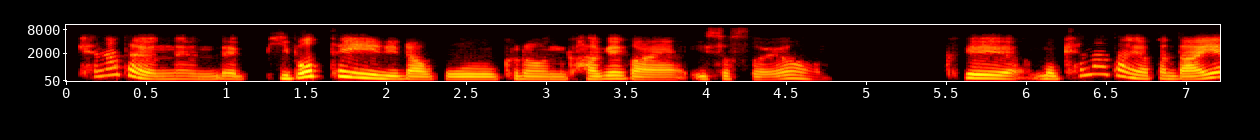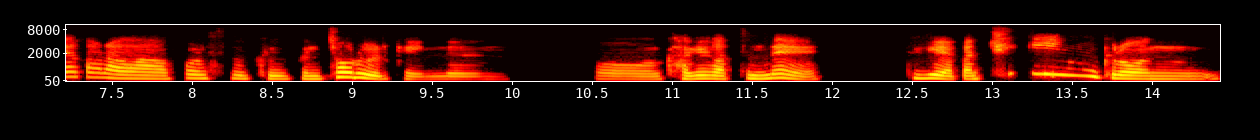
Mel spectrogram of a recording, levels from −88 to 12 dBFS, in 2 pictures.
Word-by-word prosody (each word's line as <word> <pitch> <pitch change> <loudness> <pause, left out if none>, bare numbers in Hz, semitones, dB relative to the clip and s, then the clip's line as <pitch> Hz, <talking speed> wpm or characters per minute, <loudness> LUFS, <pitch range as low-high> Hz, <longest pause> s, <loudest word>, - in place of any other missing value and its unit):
캐나다 350 - -1
였는데 165 -1 -5
BeaverTails이라고 170 - +3
그런 155 -2 -5
가게가 155 -5 -1
있었어요. 165 +2 -7 0.8
그게 205 -6 +2
뭐 170 -1 -3
캐나다에 365 - -3
약간 180 -2 -4
나이아가라 200 - +2
펄스 205 -3 -4
그 175 -3 -3
근처로 210 +9 +4
이렇게 170 -2 -3
있는 160 -1 -10 0.5
어 160 -2 -6
가게 185 +1 +2
같은데 190 -1 +2 0.6
그게 210 -2 +4
약간 175 0 +2
튀긴 435 -8 +1
그런 175 - +1
180 Hz, 285 characters per minute, -20 LUFS, 160-215 Hz, 0.8 s, 근처로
